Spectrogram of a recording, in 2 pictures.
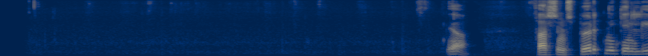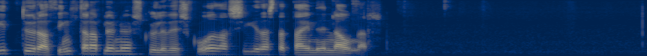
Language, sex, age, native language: Icelandic, male, 40-49, Icelandic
